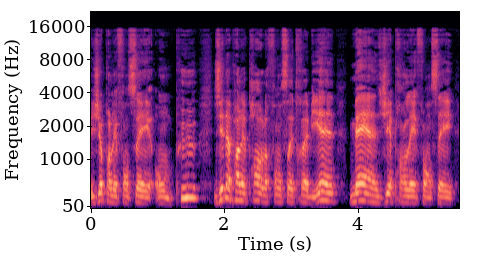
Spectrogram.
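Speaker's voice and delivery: speaking French with a put-on French accent. Shown as a demonstration. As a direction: slip into French, self-mocking. Switches into French.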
